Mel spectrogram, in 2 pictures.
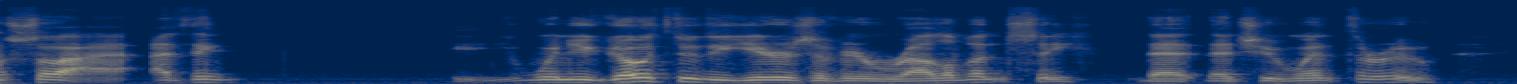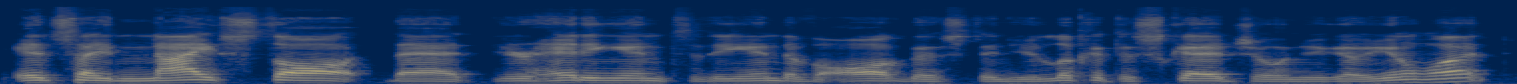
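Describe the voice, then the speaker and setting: Middle-aged male sports analyst, lowish voice, explanatory and off the cuff, dry studio-tight sound. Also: fairly bright tone, no echo. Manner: explanatory, punctuated with rhetorical questions and check-in tags. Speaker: sports journalist guest.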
